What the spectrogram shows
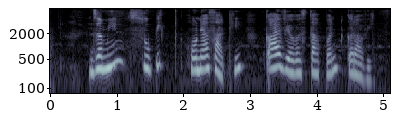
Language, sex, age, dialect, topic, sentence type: Marathi, female, 18-24, Standard Marathi, agriculture, question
